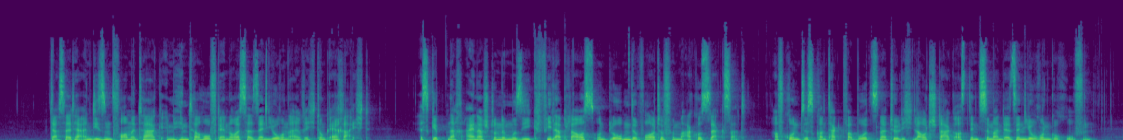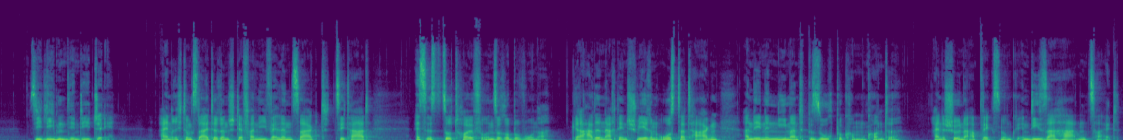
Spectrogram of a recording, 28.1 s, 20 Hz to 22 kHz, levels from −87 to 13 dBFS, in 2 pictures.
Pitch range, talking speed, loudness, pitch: 115-140 Hz, 150 wpm, -16 LUFS, 130 Hz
